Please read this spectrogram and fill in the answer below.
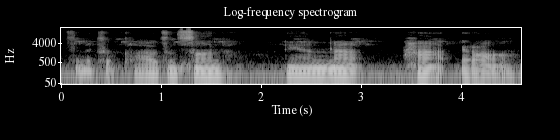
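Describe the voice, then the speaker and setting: An older woman with a deep, gravelly, smoker-like morning voice, tired and short on sleep, talking candidly in a rambling personal video diary. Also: steady tone, slow pace, a little mellow, slight background noise. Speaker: vlogger.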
